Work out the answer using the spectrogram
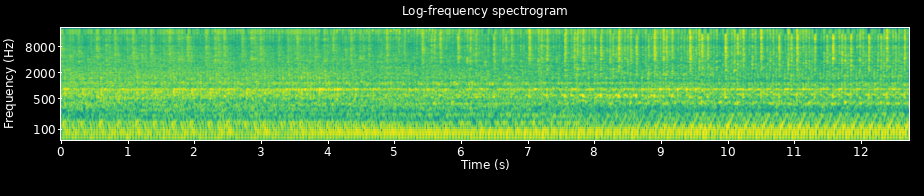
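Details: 1965 Gardner 6LXB 180 marine six-cylinder diesel on test stand after rebuild (it had failed 80 hours after a previous overhaul): deep, steady idle beat with even rhythm, no knocks or misses; healthy idle.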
